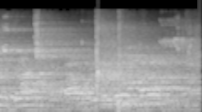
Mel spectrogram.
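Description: Basketball bouncing on a gym floor during play, with one sharp hit about a second in. Players' voices echo in the large hall.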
